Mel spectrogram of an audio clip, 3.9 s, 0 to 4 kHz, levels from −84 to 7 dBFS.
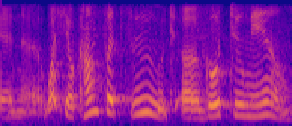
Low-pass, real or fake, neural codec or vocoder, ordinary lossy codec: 3.6 kHz; real; none; none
